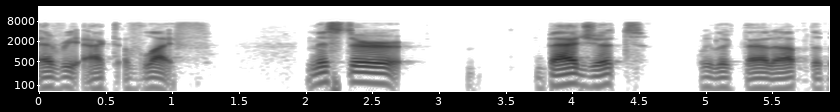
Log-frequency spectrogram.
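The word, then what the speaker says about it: Bagehot: and interlaced With Every Act of life Mr badget we looked that up the pronunciation physics in physics and politics Endeavors to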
